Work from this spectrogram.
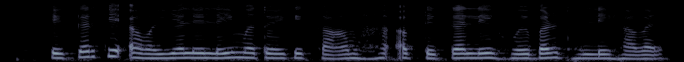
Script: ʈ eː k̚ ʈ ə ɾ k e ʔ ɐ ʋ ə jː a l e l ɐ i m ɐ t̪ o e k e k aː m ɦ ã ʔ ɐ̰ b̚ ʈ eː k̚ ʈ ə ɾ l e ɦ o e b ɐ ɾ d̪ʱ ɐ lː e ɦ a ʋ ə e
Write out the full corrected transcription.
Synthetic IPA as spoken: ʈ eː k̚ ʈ ə ɾ k e ʔ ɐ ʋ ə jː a l e l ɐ i m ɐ t̪ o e k e k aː m ɦ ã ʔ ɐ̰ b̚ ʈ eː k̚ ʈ ə ɾ l e ɦ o e b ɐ ɾ d̪ʱ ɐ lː e ɦ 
